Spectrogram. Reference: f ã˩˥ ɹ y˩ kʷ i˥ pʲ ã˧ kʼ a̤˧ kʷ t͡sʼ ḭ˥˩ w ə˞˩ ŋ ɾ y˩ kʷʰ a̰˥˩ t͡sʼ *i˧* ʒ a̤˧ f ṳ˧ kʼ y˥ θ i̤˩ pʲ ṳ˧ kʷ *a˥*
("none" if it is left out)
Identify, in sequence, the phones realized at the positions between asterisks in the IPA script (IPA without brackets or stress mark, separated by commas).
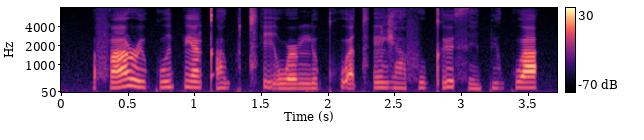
ĩ˧, a˥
